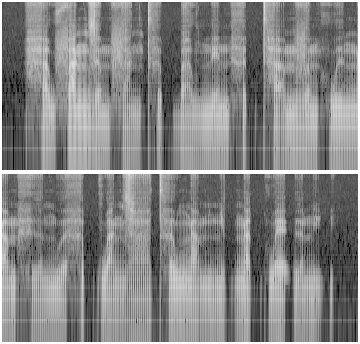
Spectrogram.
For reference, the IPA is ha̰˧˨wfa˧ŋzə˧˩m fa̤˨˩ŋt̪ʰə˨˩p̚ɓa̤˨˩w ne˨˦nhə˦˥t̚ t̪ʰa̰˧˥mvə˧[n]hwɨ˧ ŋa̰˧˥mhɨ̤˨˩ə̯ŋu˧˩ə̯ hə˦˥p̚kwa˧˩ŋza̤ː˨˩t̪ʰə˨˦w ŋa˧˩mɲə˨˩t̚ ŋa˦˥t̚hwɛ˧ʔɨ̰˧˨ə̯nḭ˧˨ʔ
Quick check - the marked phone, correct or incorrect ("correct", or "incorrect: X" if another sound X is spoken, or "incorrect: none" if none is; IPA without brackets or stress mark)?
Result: incorrect: m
